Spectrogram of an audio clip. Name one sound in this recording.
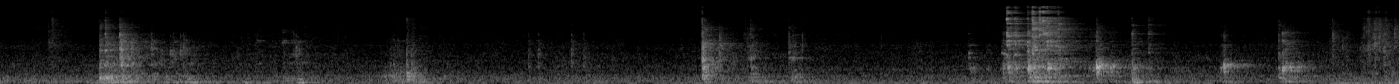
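Dishes and containers clink and clatter on wire racks.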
